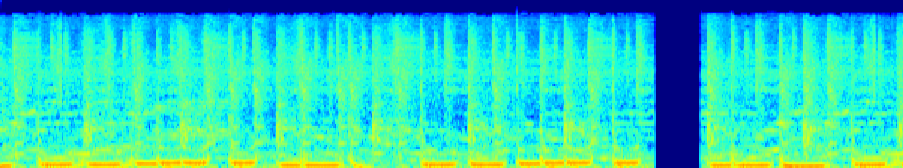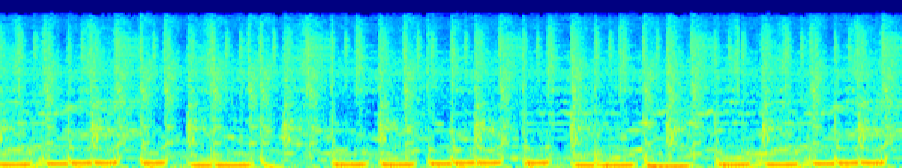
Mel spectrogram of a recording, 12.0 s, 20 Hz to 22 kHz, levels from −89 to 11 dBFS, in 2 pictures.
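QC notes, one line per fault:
4.35–4.67 s, rebuffering stall: the player exhausted its downloaded audio and paused until data arrived, so the sound drops to silence for 0.31 s, then resumes seamlessly.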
